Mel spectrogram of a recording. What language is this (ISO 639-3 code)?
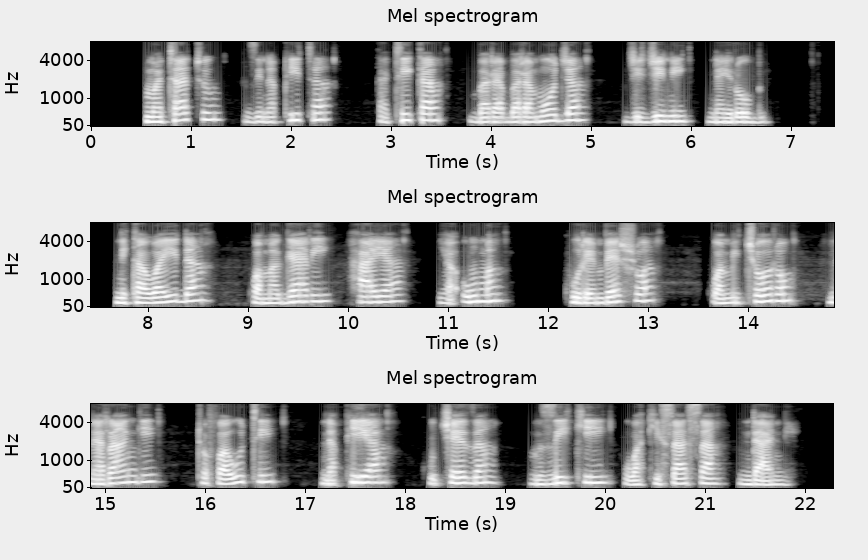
swa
